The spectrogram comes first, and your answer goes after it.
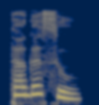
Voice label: "ಥಕಾಸು", Kannada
